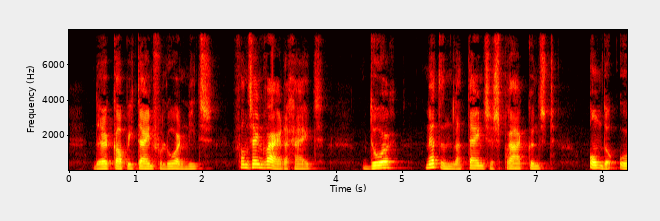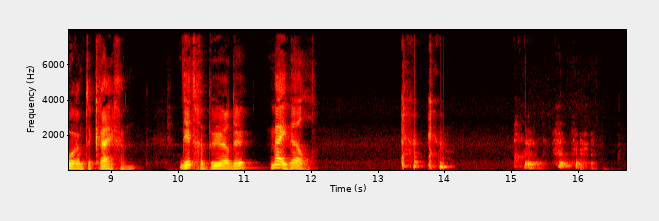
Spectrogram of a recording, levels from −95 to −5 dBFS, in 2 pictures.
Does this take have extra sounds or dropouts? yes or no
yes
